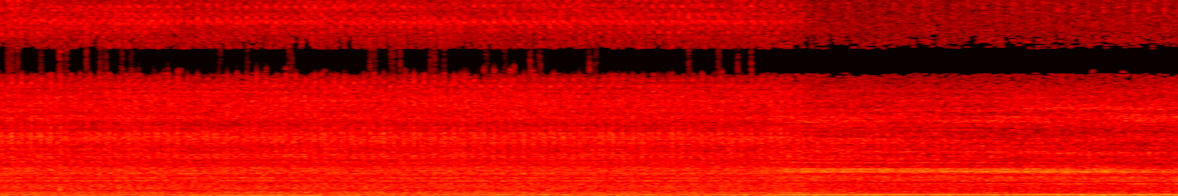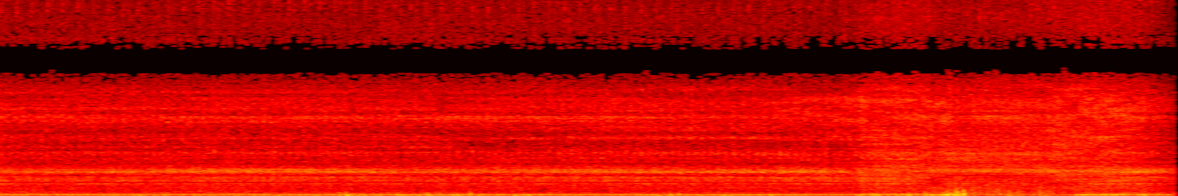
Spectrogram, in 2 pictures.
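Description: Car engine idling with the accessory drive belt turning on a newly fitted belt pulley, running smooth. A steady hum whose tone changes about eight seconds in, growing a little louder near the end with a brief knock.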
